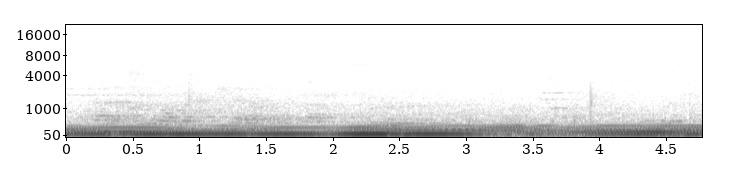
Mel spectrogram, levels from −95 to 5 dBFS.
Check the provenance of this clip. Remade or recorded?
recorded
